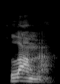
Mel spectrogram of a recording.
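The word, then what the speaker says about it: plumber: اللي هو البي الخفيفه ويجي قبله ام ما بنطقش البي زي مثلا ضم ضم يعني غبي وكلايم يعني اتسلق كلايم وبلامر بلامر يعني سباج تاني قاعده معانا هي الكي ان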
